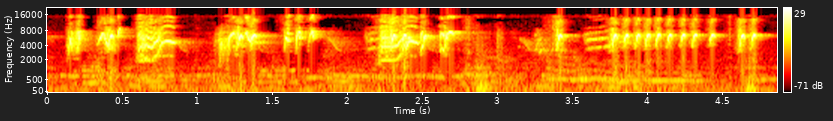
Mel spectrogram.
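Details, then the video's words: Calls of scarlet minivet (sepah raja) played as a bird lure: several twisting high whistled phrases, then a crisp evenly spaced trill of about eight thin pips. "Suara Burung Sepah Raja"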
